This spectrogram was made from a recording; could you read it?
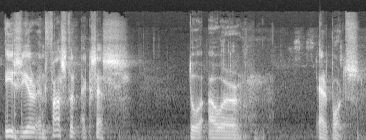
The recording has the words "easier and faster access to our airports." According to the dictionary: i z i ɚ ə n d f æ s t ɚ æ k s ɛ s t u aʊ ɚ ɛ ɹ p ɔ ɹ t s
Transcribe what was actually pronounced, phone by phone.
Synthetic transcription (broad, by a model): i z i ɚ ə n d f æ s t ɚ æ k s ɛ s t u aʊ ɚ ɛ ɹ p ɔ ɹ t s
